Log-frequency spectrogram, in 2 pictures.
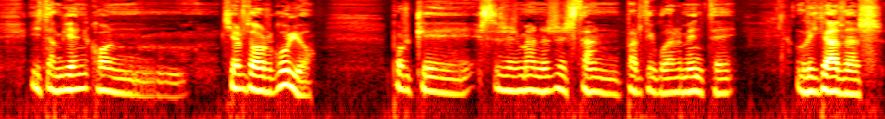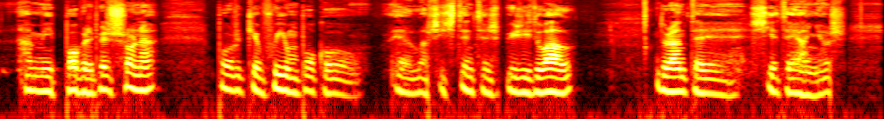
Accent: Palma de Mallorca, Balearic Islands, Spain; De Palma de Mallorca.

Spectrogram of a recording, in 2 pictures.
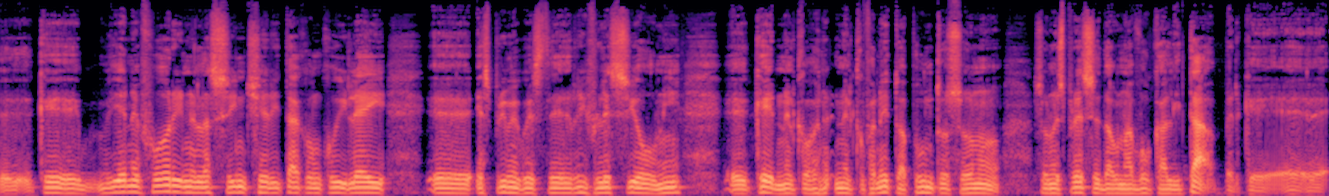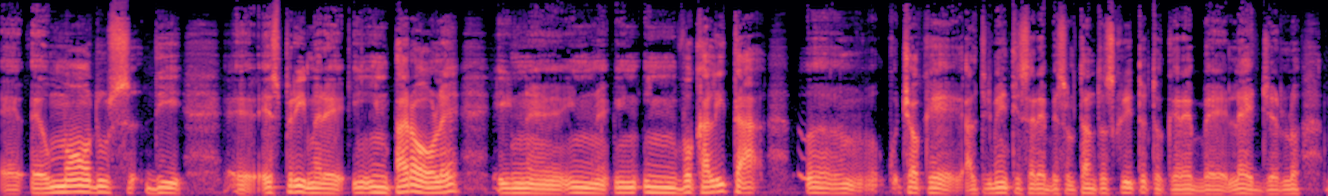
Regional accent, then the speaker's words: Florence, Tuscany, Italy; io sono fiorentino e che ho l'età che aveva esattamente Galileo quando ha dovuto fare la Briura

